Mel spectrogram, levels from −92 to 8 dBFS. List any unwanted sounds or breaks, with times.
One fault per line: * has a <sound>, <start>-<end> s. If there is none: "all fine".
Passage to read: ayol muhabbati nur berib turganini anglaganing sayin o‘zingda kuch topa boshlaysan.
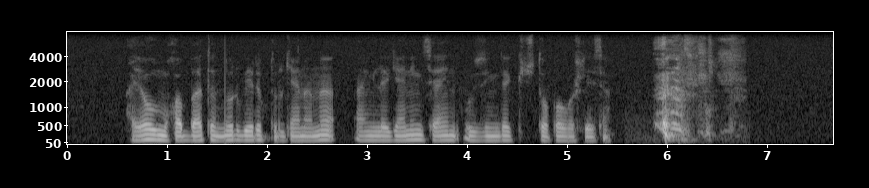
* has a sneeze, 5.9-6.8 s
